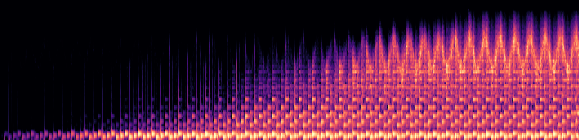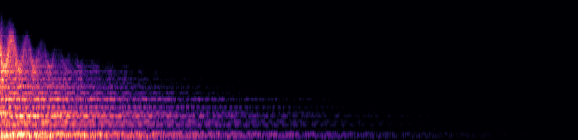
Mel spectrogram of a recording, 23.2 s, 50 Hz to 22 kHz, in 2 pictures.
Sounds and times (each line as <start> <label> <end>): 0.3 Arp sequence 11.8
